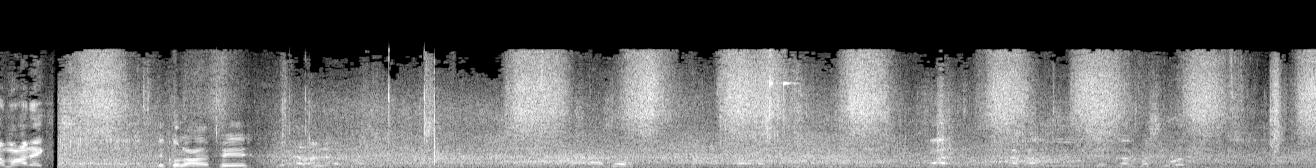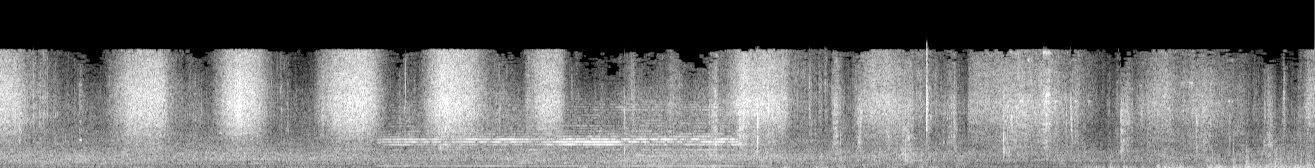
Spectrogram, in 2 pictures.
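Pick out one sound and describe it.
A broom scrapes and sweeps over paving stones.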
